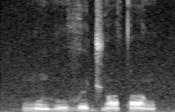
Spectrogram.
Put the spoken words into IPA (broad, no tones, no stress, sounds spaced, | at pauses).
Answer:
m ũ ʎ u v ɘ d͡ʒ õ tˤ ũ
